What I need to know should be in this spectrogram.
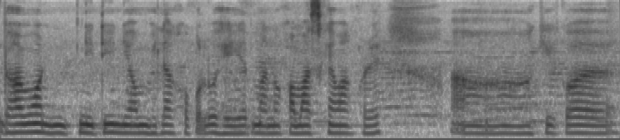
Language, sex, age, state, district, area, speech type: Assamese, female, 45-60, Assam, Morigaon, rural, spontaneous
